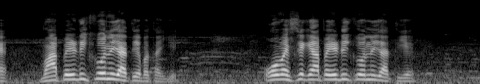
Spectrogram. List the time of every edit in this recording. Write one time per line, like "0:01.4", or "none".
none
